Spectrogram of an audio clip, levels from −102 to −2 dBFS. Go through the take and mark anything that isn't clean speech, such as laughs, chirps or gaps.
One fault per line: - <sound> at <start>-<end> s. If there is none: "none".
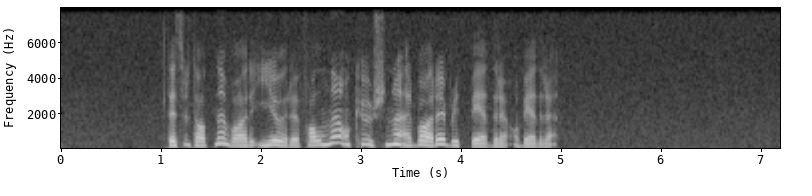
none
